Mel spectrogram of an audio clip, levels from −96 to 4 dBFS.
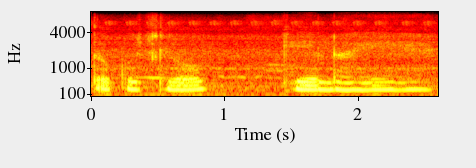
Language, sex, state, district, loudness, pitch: Hindi, female, Rajasthan, Nagaur, -15 LUFS, 215 Hz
